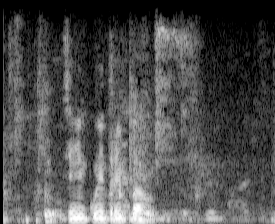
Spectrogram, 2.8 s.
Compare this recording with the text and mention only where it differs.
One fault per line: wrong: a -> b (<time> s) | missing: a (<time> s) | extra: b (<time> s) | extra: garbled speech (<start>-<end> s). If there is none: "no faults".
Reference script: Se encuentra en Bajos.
no faults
